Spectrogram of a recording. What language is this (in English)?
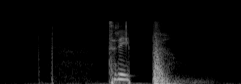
Swedish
